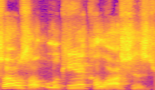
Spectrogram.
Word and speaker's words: Colossians: make it this way coalitions I usually say I'm so wrong go back Colossians Colossians the way they saying that I don't know collage Colossians Colossians yes Colossians um Colossians so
